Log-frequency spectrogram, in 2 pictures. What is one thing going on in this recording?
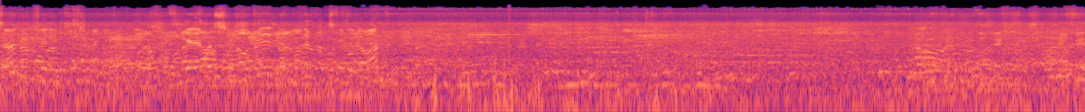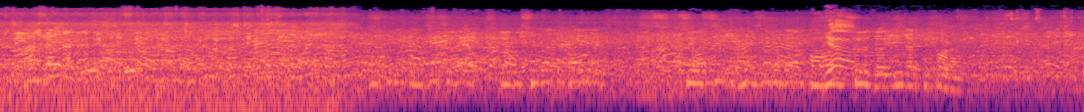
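A crowd of men and women chants and talks loudly outdoors.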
